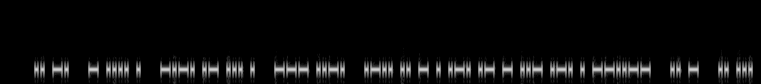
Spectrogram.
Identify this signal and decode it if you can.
Morse code, heard as a keyed tone, about 40 wpm, 700 Hz. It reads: IN THE CASE OF LITERATURE, IT IS
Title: Sentences from Top 1000 Words - Review Part 3 - 40wpm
